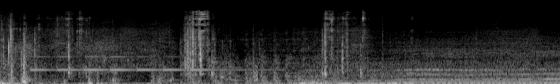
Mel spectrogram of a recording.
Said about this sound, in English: It's the morning. I am headed to Grandma's car to start it up.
